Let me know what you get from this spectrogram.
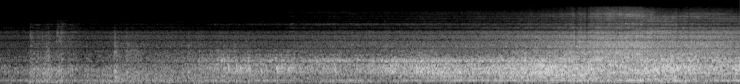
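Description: Northern Class 170 Turbostar diesel multiple unit approaching and running past along the platform: a steady low engine drone under wheel-on-rail noise that grows steadily louder as the train comes close.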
